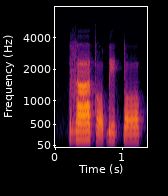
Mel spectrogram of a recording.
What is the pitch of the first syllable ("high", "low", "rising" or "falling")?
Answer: high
